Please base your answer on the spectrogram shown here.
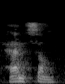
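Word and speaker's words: handsome: हाउ हैंडसम यू आर, इसे हैंडसम नहीं पढ़ना, डी नहीं पढ़ना, हैंडसम, इसमें डी साइलेंट है।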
